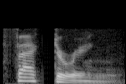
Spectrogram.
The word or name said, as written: factoring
